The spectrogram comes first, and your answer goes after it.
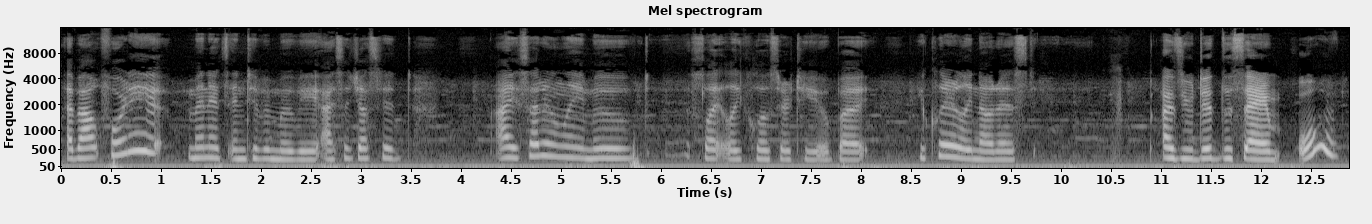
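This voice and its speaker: Young woman reading fanfic out loud, kinda high voice, slow, keeps tripping over words and adding asides. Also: faint music behind, poor audio. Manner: halting, stumbling over words. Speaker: amateur podfic reader. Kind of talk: informal fan fiction read-aloud with asides.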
